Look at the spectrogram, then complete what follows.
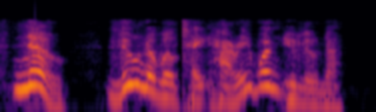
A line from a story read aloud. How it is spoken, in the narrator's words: Ginny said rather fiercely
